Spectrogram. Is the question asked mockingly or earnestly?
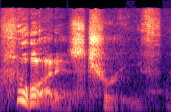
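mockingly. It is asked in a mocking, scornful tone.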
